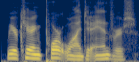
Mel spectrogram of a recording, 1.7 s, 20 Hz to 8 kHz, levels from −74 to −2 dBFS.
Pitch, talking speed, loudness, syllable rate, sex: 135 Hz, 240 wpm, -17 LUFS, 6.3 syllables/s, male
